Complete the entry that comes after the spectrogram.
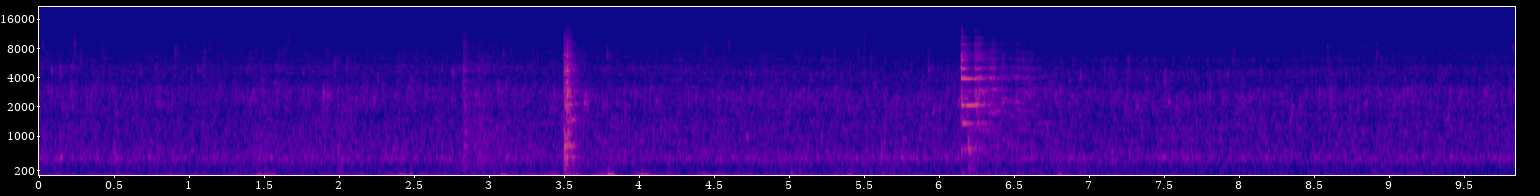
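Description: Potato and carrot sticks frying in hot oil in a pan, a steady sizzle and crackle, with a slotted spatula stirring through them. A sharp click about three and a half seconds in, and a short ringing clink about six seconds in.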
